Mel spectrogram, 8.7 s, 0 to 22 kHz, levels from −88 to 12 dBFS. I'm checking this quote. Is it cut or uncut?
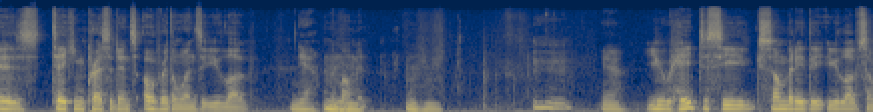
cut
